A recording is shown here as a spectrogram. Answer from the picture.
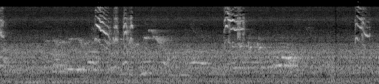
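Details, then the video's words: Sunbird, local name sogon, in a lure recording of the ngleper style meant to provoke singing. Three short bursts of sharp, high, sweeping chirps come about a second apart over a steady hiss. "Pancingan SOGON ngleper cocok untuk memancing bunyi SOGON ngriwik"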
